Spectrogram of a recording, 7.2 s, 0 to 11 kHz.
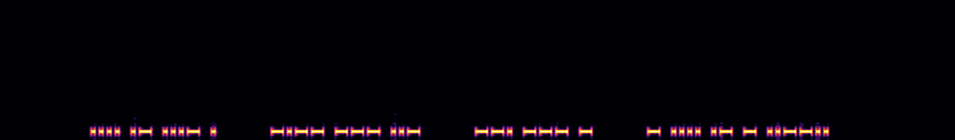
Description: Morse code, heard as a keyed tone, about 40 wpm, 700 Hz. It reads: HAVE YOU GOT THAT?
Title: 2x Word-Spacing - Sentences from Top 300 Words - 40wpm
